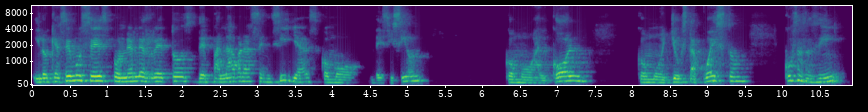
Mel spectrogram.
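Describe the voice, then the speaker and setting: A man's voice: a little high, lively intonation, slow, a little mellow, reverberant. A man who trains companies in communication, speaking in a casual conversation and telling stories in a reflective, emphatic way.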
